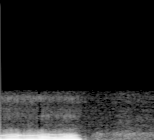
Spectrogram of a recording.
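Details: Old male Pomeranian dog asleep, letting out a steady, humming snore with gentle wobbles in pitch for about half a second before it cuts off into quiet background hiss.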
